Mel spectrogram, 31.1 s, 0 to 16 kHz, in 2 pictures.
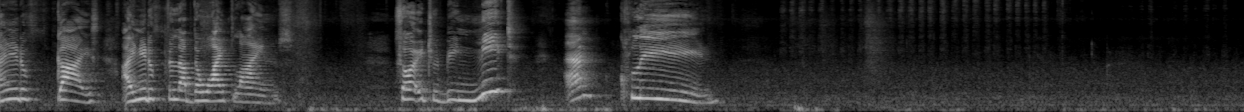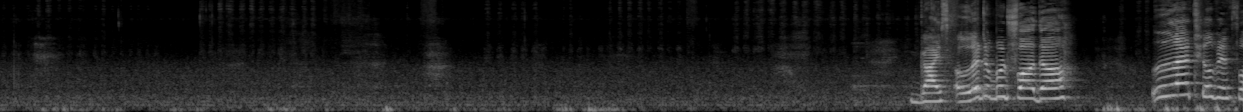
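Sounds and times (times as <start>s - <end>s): colouring tool rubbing on paper: 9.8s - 13.4s, 14.0s - 20.0s, 21.5s - 27.2s.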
